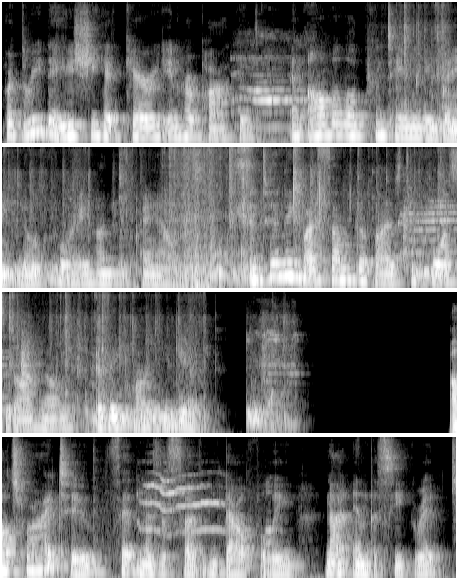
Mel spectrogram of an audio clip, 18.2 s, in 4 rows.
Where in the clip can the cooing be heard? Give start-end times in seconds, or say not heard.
3.6-12.1.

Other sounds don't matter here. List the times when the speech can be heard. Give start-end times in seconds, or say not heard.
0.1-11.1, 13.6-18.1.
